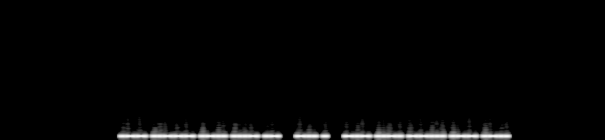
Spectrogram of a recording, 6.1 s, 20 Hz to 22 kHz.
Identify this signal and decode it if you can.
Morse code, heard as a keyed tone, about 46 wpm, 700 Hz. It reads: W2LVA DE KF7WL
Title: USA Callsign DE Callsign - 5 Characters - 45wpm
